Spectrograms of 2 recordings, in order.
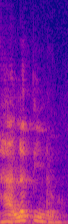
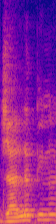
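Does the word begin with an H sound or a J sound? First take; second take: H sound; J sound. First: The word begins with an H sound. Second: The word begins with a J sound. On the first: The speaker calls it right. "It is हैलपिनो" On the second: The speaker calls it wrong. "जैलपिनो नहीं होता"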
